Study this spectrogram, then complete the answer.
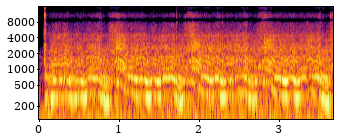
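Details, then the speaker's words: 1986 GMC Sierra no-fire, after a spark tester check and fuel poured in: starter cranks unevenly as cylinders half-fire, wanting to run but not catching. Cause suspected, not confirmed. "All right, guys. She's wanting to run. She is wanting to run. Y'all heard it, guys. Y'all heard it. She want to run."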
